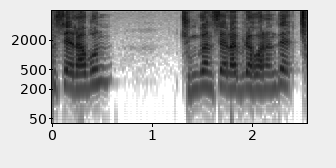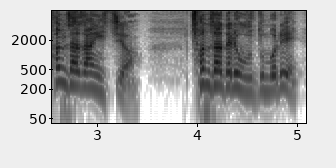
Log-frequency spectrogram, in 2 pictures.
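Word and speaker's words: seraph: 그 다음에 스랍이라고 그랬는데 한글 성경에는 스랍이라고 그랬는데 영어에는요 셋업이라고 이 발음을 해요.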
